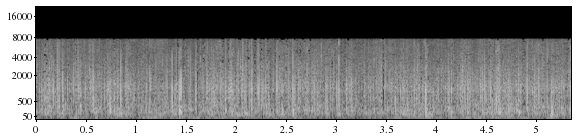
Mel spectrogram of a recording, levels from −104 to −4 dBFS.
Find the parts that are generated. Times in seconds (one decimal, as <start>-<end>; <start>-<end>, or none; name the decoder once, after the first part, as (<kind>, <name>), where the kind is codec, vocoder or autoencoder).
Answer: 1.1-1.6 (codec, SNAC)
